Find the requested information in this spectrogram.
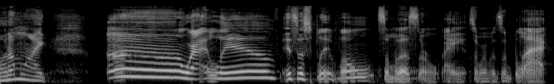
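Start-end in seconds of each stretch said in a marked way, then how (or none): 1.1-3.8 high hesitant. Retold or imitated. Hesitant self-quote. 3.8-5.5 low, whispered aside; whispered confidential aside; hushed aside. Retold or imitated. Hushed aside about the neighbors.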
